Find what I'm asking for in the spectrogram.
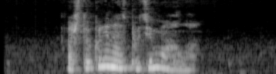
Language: Belarusian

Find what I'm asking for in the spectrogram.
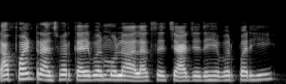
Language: Chhattisgarhi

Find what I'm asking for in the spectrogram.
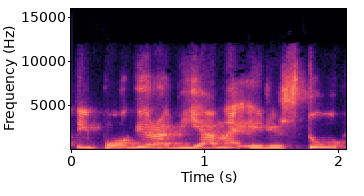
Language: Lithuanian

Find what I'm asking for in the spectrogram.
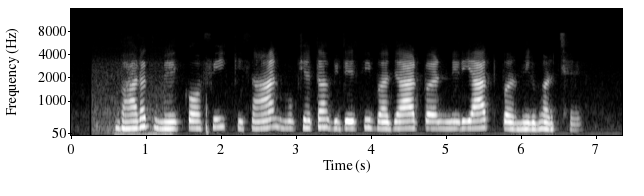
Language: Maithili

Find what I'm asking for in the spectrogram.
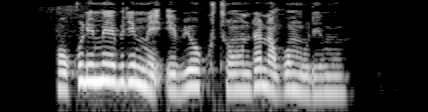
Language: Ganda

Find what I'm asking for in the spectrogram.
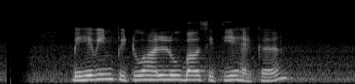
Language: Sinhala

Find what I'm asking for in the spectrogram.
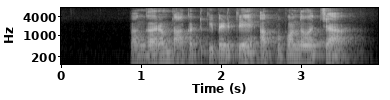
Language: Telugu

